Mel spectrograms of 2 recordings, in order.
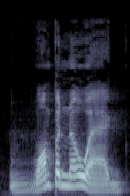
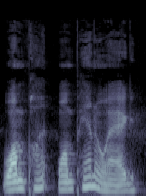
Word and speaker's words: Wampanoag: Wampanoag. Wampa? It is. The first part of it is Wampa. Sure. Wampanoag.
